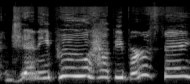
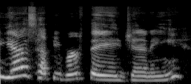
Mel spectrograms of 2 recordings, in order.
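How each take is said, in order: First: High, bright birthday call; cheerful high birthday wish; sing-song greeting. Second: Said in the usual way. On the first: Real, not acted. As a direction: sing it out to a friend, higher and louder.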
